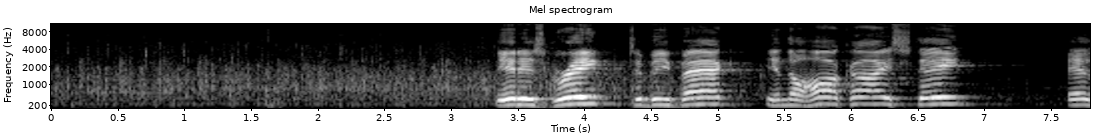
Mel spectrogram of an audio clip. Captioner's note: applause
